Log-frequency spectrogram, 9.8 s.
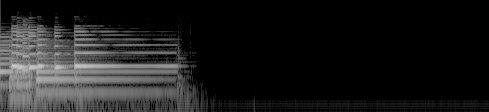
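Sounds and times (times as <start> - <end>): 
piano playing a gigue: 0.0 - 3.6.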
